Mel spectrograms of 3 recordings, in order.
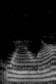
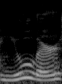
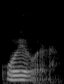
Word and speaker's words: Euler: helpful for you to know that this is pronounced Euler and not Euler so when you're standing in front of all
